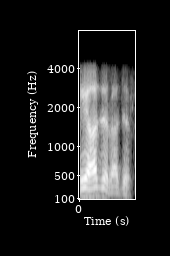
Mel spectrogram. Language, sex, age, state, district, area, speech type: Nepali, male, 30-45, West Bengal, Darjeeling, rural, conversation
